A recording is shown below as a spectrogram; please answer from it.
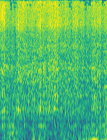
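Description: Near silence: faint room tone with a low hum, and a slight soft low knock near the end.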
